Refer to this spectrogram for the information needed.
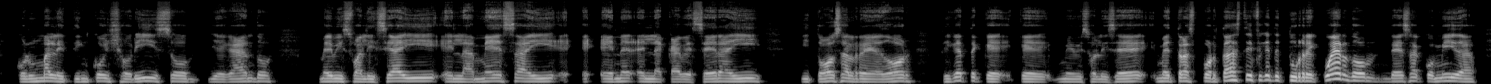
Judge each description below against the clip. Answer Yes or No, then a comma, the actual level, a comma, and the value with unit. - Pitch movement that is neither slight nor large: No, narrow, 2.3 semitones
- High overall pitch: No, medium, 140 Hz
